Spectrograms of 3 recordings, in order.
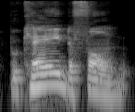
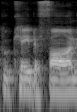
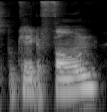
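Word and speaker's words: Bouquet de Faunes: people pronounce that but someone told me to pronounce it like you say phone not Fawn it's not bouquet Define it's bouquet to phone uh but it is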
